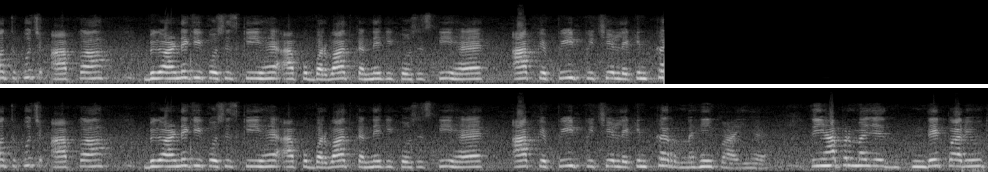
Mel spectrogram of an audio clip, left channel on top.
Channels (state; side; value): drops out; left; at 6.7 s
